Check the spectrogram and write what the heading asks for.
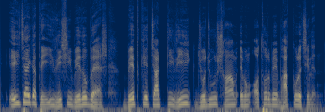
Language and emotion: Bengali, neutral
